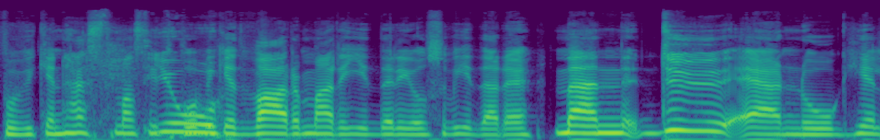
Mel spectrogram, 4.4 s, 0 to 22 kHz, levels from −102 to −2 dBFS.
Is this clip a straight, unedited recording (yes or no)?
no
